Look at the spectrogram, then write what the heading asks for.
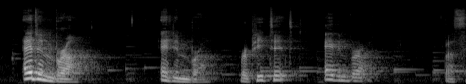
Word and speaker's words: Edinburgh: The correct pronunciation is Edinburgh. Edinburgh.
